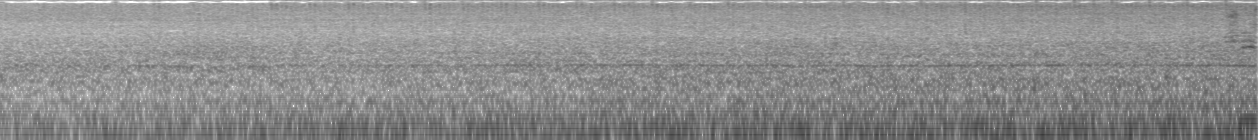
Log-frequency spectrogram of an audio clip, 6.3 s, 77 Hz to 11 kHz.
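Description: A 5.4 liter Triton V8 in a 2003 Ford F-150 Lariat Super Cab FX4 4WD idles with the hood open, a steady, even engine drone heard up close with no talk.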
